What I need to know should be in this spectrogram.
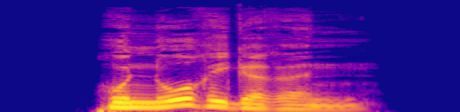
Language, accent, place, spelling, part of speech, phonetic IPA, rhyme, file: German, Germany, Berlin, honorigeren, adjective, [hoˈnoːʁɪɡəʁən], -oːʁɪɡəʁən, De-honorigeren.ogg
- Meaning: inflection of honorig: 1. strong genitive masculine/neuter singular comparative degree 2. weak/mixed genitive/dative all-gender singular comparative degree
